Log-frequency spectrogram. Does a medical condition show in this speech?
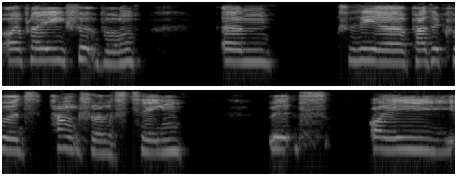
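Yes: Down syndrome.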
